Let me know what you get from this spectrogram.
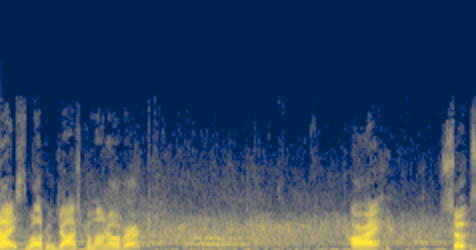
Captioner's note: applause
